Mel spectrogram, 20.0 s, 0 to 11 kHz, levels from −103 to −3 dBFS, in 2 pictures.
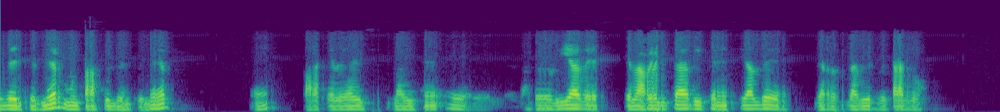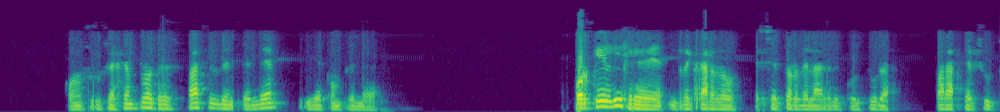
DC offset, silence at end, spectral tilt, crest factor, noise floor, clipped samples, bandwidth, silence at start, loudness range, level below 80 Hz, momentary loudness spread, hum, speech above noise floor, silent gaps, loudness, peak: under 0.1%; 0.05 s; -10.5 dB/octave; 22 dB; -90 dBFS; under 0.1%; 6 kHz; 0 s; 11 LU; -46 dBFS; 14 LU; none; 69 dB; none; -21 LUFS; 0 dBFS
